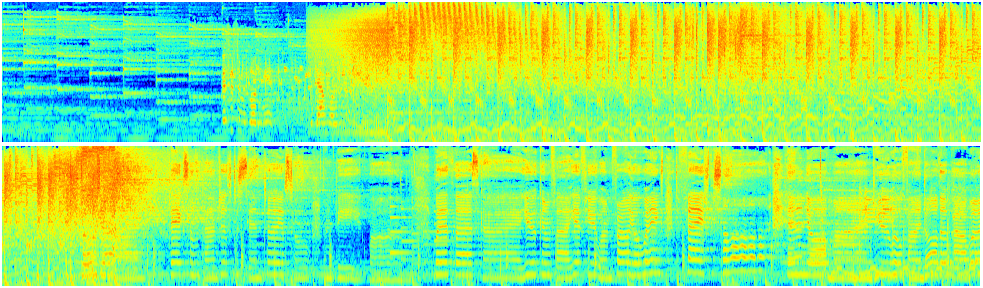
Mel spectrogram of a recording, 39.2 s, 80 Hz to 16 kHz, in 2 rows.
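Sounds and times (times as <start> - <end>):
speech: 4.4 - 7.5
upbeat video game theme song with English vocals: 4.4 - 39.1
steady driving beat: 6.2 - 24.5.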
